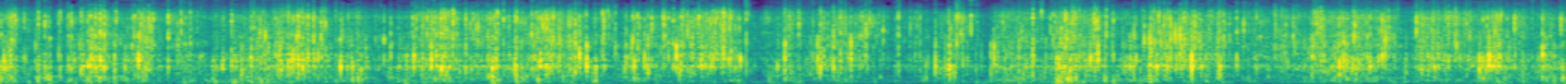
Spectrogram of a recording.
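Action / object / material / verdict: scrape / mylar foil balloon / mylar foil / none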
